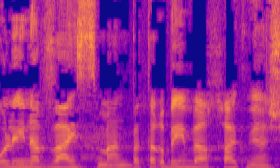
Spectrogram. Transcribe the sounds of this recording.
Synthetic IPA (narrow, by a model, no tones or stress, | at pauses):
olinavajsmanbataʁbimveaχatmiaʃ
